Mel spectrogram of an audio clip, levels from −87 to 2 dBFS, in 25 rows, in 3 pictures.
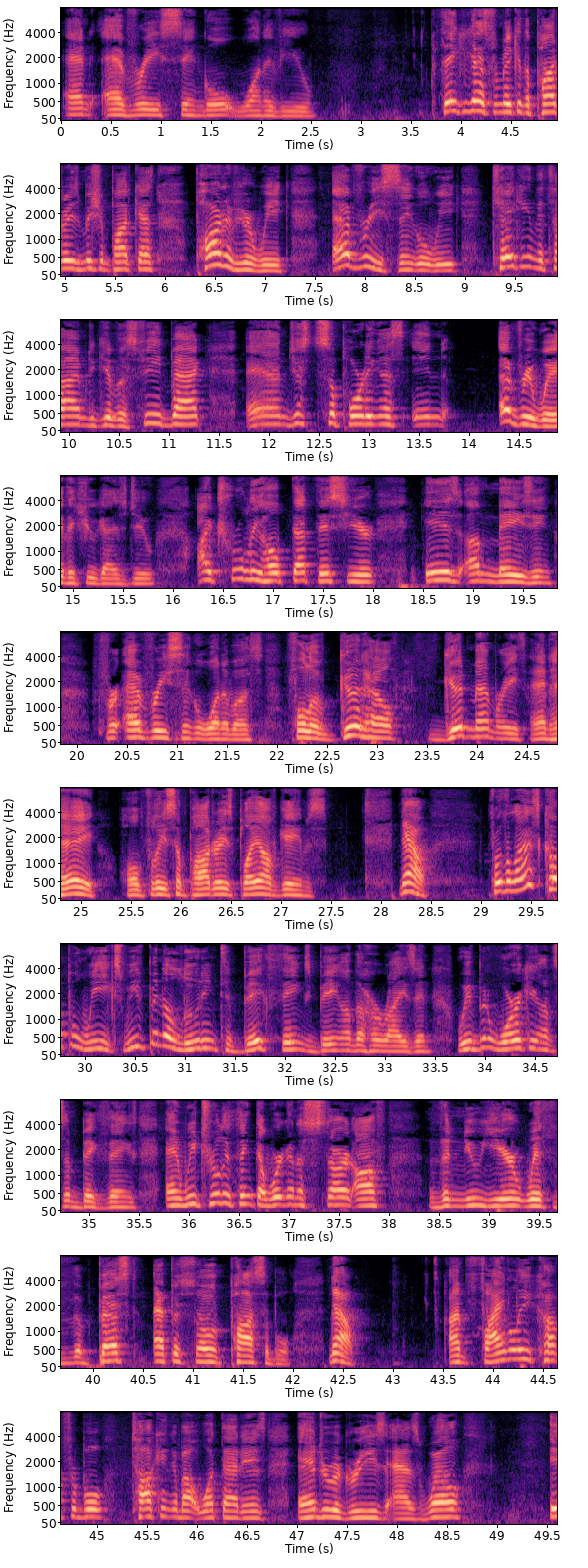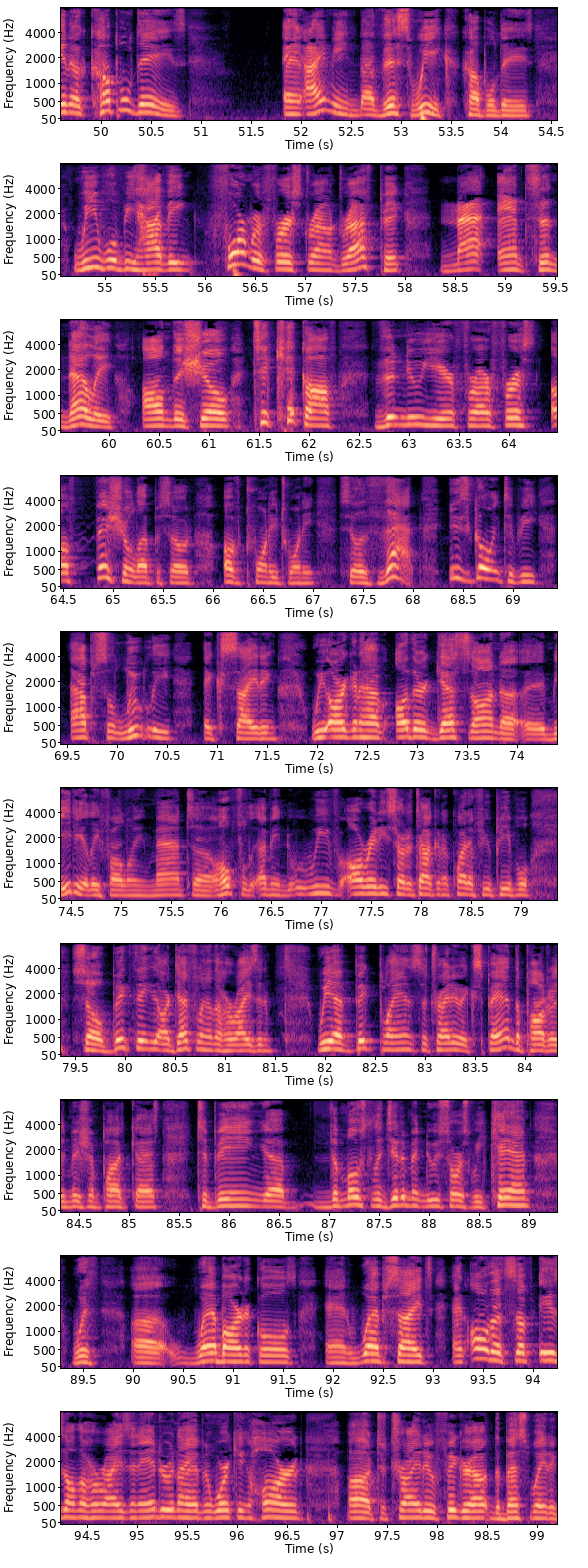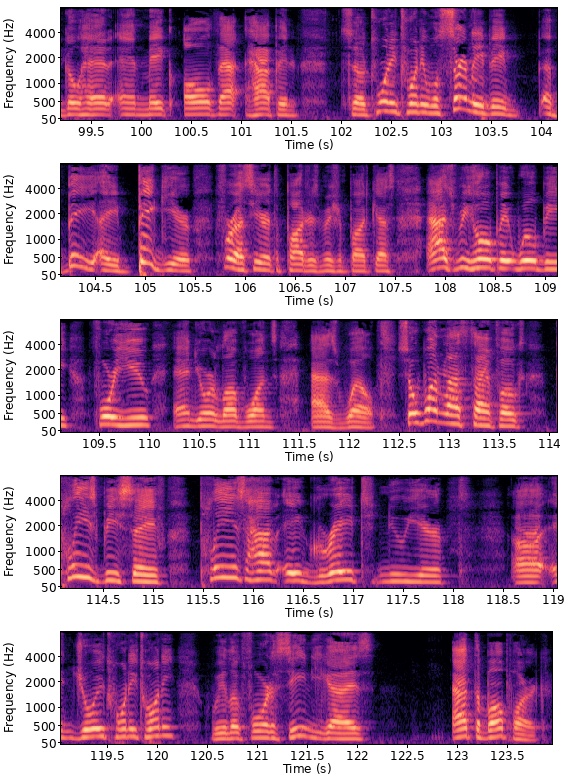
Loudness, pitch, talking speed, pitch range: -15 LUFS, 175 Hz, 155 wpm, 150-200 Hz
